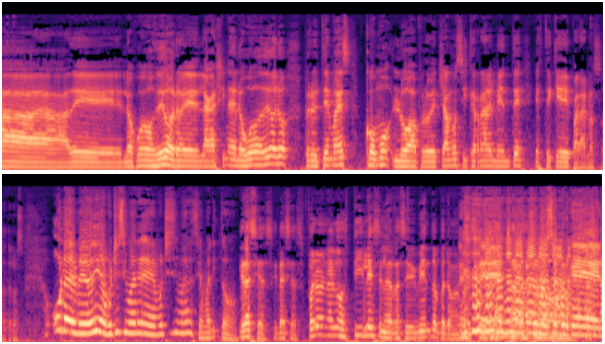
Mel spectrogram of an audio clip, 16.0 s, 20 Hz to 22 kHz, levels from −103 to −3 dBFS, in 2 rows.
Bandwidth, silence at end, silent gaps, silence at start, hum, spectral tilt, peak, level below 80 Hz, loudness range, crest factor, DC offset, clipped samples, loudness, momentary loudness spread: 16 kHz; 0 s; none; 0 s; none; -5 dB/octave; -4 dBFS; -36 dBFS; 6 LU; 12 dB; under 0.1%; under 0.1%; -15 LUFS; 13 LU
